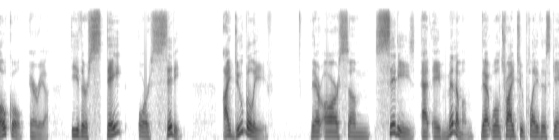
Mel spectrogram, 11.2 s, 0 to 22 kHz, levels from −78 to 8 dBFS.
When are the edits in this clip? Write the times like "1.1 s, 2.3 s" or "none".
9.5 s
